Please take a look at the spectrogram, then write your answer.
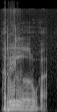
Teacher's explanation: Syarril wa, ril wa ini ada alif lam komariah karena ada alif lam bertemu dengan huruf komariah yaitu waw ya. Cara bacanya lam sukunnya ini dibaca secara jelas ya, gak boleh memantul, harus jelas. Rilwa, bukan rile, gak boleh rile, gak boleh memantul ya, tapi harus jelas bacanya.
